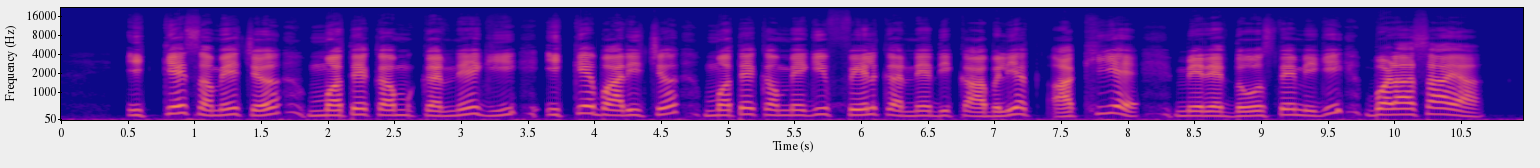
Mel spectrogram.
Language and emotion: Dogri, happy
